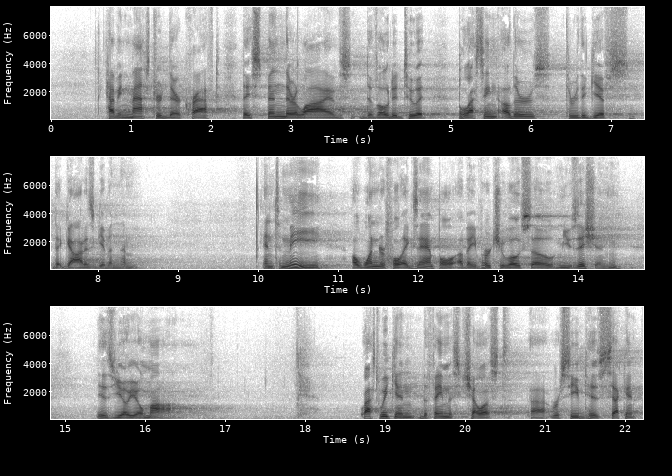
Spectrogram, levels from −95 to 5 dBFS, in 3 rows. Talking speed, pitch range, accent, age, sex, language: 115 wpm, 105-120 Hz, American, 40-59, male, English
